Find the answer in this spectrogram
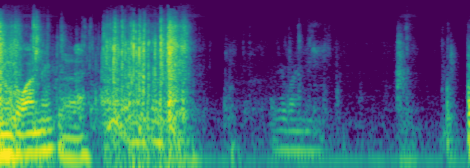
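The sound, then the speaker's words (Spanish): Pistachio shells are cracked and eaten near a microphone, crunching right up close: a dense crackly burst followed later by a few sharp, isolated snaps, with people chatting before and between the noises. “Ey, ey, ey, no a mi pistacho. ASMR.”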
